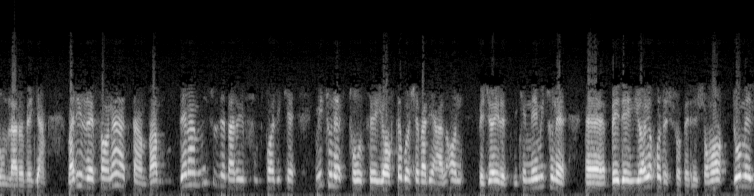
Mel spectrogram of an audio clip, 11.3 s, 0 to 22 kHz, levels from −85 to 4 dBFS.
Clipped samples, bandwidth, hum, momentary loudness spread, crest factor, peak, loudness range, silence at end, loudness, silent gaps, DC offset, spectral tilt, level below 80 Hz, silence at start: under 0.1%; 6.4 kHz; none; 11 LU; 14 dB; 0 dBFS; 4 LU; 0 s; -14 LUFS; none; under 0.1%; -6 dB/octave; -54 dBFS; 0 s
